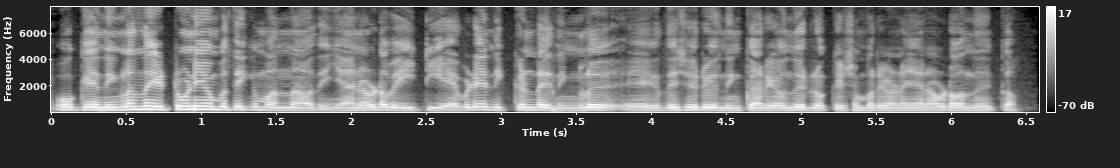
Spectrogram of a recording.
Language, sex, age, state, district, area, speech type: Malayalam, male, 45-60, Kerala, Kozhikode, urban, spontaneous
